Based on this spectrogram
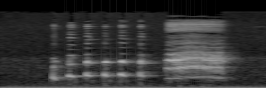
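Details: Pet Amazon parrot, indoors, giving a series of six short nasal hoots followed by a harsh, noisy screech, part of its repertoire of calling the dogs and wolf whistling.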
